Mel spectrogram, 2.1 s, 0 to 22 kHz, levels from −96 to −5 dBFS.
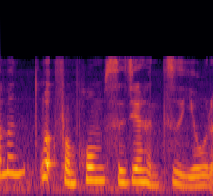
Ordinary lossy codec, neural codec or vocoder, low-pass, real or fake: none; none; 7.2 kHz; real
